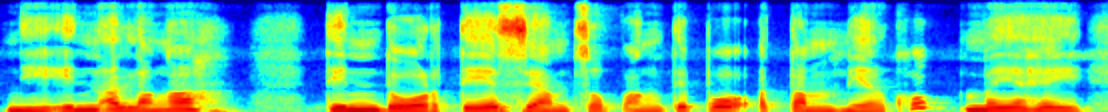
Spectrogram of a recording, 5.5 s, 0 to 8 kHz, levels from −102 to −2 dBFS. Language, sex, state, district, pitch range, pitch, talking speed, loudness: Mizo, female, Mizoram, Aizawl, 180-220 Hz, 200 Hz, 205 wpm, -14 LUFS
